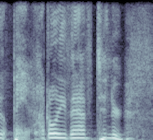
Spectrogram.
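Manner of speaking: very high, hissed whisper-yell. Retelling a couple's fight on a plane: imitating someone whisper-yelling. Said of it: "whisper yelling".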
